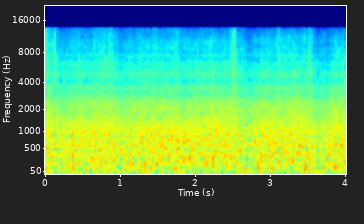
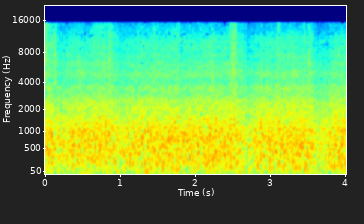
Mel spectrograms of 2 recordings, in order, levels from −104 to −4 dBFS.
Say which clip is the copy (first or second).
first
